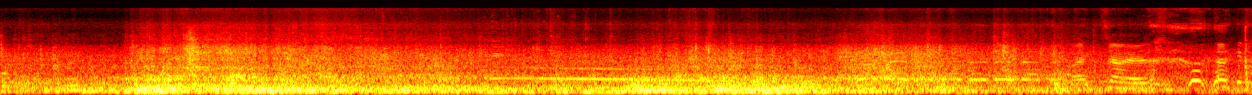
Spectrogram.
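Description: A huge steel structure collapses with a deep, rumbling crash that slowly fades out.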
